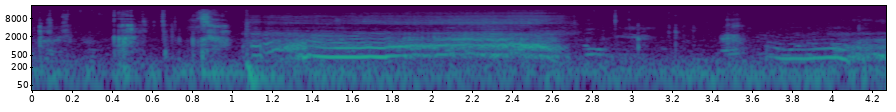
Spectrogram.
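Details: A Siamese cat gives two drawn-out, slightly wavering meows, with soft clicks and lapping sounds around them, apparently the cat drinking water in an unusual way.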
